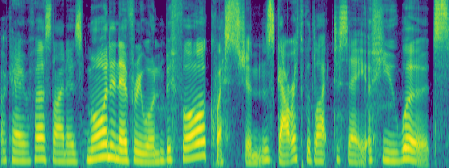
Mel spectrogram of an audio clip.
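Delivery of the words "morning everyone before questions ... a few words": put-on northern English accent. Performing a first line after being asked to: northern english accent. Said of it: "I also do a Northern accent".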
